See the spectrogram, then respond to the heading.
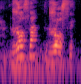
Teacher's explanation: ae es un diptongo ae igual que el oe es otro diptongo se pronuncian como e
